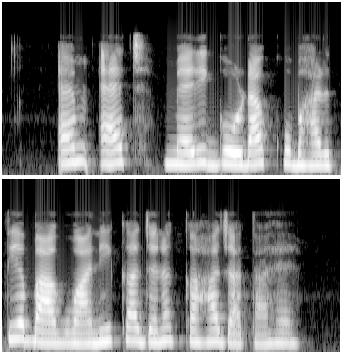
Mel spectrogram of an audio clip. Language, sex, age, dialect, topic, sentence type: Hindi, female, 18-24, Garhwali, agriculture, statement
